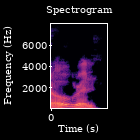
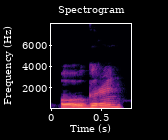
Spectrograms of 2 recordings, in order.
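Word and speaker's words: Öhgren: but i'm pretty sure in swedish an o with an umlaut makes the long o sound like ostlund and ogren um they're all pronouncing it ostland like more of an ah sound i haven't heard it pronounced like that before muslim definitely has higher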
